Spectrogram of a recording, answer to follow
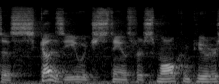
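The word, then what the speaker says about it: SCSI: So let's move on to our next command which is going to be ls scuzzi. So ls ssi pronounced as scuzzi which stands for small computer system interface.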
